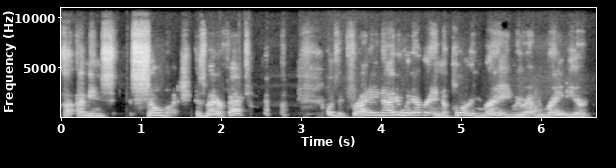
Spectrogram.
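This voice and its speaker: A man's voice: sits high, brisk, poor audio. An older man talking casually as an interview guest, telling stories enthusiastically and wandering into asides. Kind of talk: casual chat, storytelling.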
